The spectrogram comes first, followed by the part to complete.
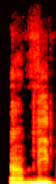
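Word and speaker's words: Δαυίδ: Y entonces, por ejemplo, el nombre de David se escribe en griego con una ipsilon y suena como una V, David, que es el nombre de aquel gran rey.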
